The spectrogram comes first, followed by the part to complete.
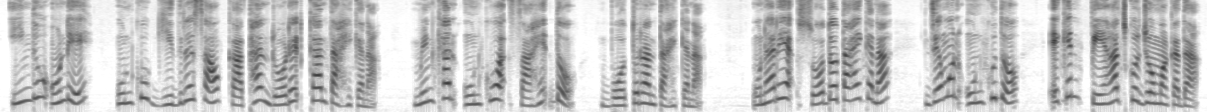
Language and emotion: Santali, disgusted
